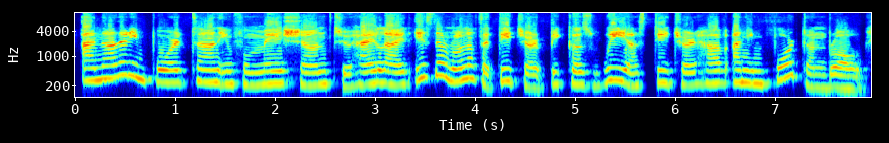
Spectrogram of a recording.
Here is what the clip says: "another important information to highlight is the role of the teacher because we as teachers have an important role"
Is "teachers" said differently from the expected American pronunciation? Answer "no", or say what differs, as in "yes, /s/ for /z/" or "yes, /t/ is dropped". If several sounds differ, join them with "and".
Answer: yes, /z/ is dropped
